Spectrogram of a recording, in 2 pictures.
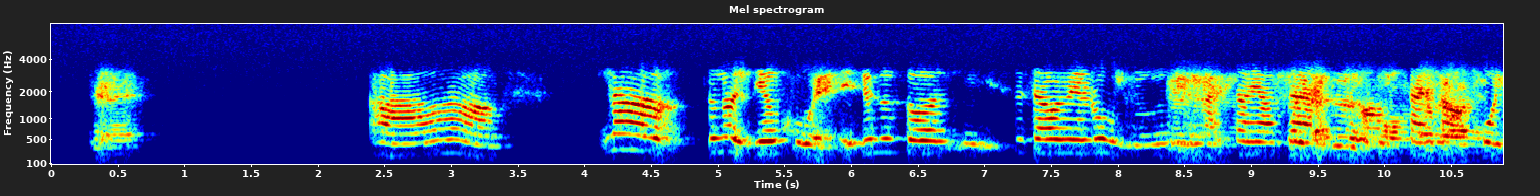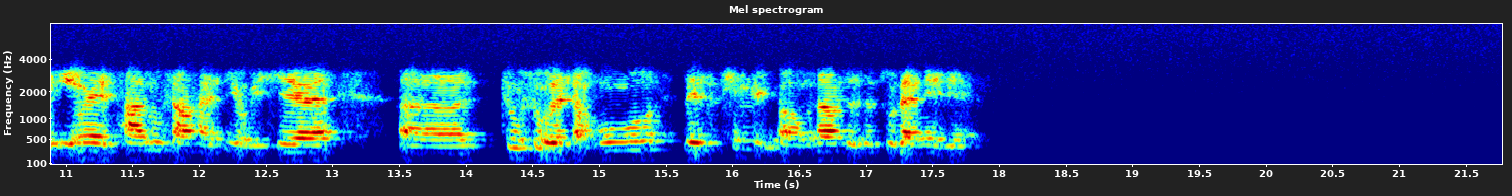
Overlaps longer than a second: present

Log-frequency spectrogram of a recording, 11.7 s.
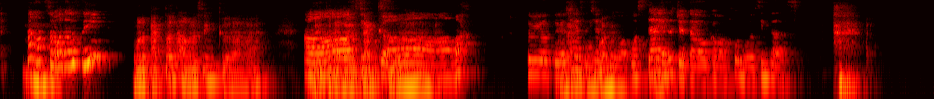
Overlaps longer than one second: present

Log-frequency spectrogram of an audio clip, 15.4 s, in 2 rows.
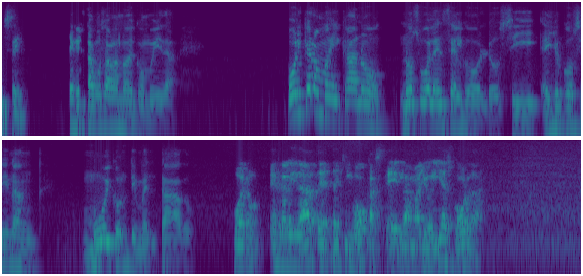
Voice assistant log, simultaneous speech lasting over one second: none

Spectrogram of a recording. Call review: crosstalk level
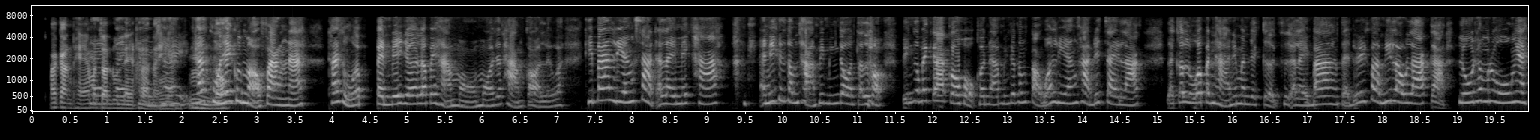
present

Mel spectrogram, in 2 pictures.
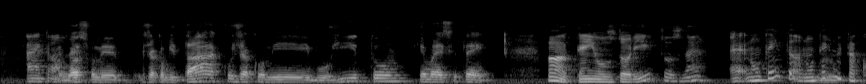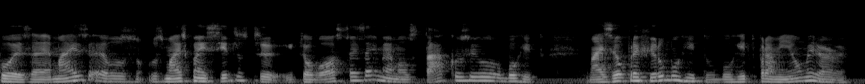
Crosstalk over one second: none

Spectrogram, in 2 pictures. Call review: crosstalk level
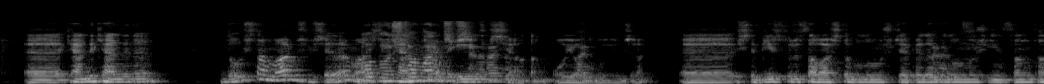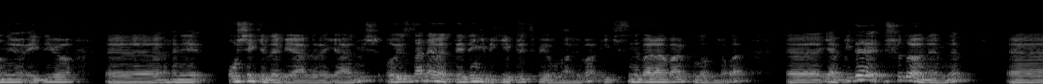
present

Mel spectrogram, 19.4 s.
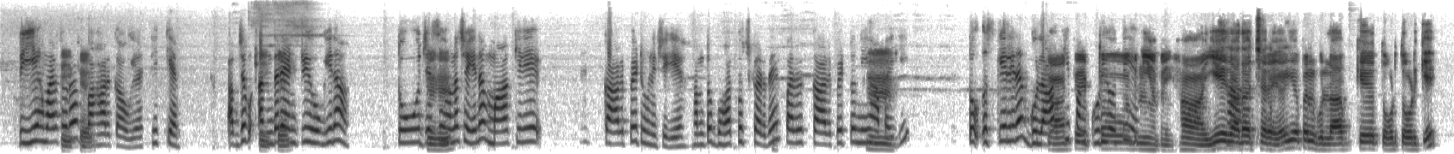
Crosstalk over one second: present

